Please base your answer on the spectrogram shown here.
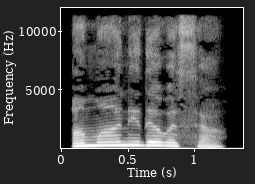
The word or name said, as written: ಅಮಾನಿದವಸ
